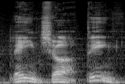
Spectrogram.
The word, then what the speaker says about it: Linköping: Linköping.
